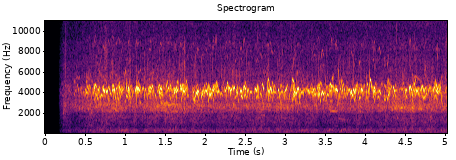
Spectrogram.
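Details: Little stint, a tiny shorebird, delivering a continuous high-pitched twittering of rapid, thin notes, run together into an unbroken stream lasting about five seconds with only slight dips in loudness; no other clear sounds.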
